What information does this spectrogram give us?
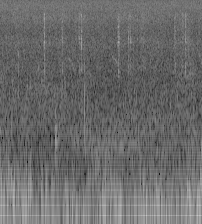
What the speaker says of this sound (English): That wind's gonna wash me everywhere.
